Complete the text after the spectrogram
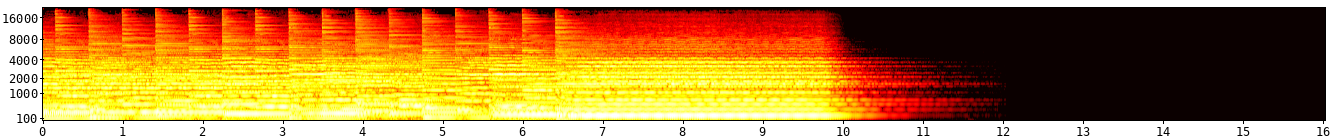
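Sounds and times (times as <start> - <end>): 
horns in fifths: 0.0 - 10.1.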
